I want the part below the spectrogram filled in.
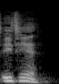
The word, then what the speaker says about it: Etienne: So I'm like, man, it's Etienne. Like, is how you see it is how you say it.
